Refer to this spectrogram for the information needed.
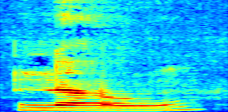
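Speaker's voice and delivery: unhurried. A man answers a question about the residence's blueprints, slowly. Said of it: "he said slowly".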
